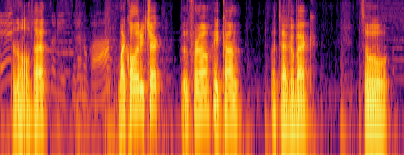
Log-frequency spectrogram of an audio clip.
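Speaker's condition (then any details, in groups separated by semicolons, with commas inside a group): No condition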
